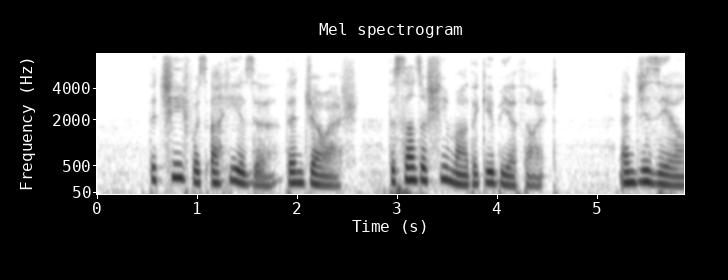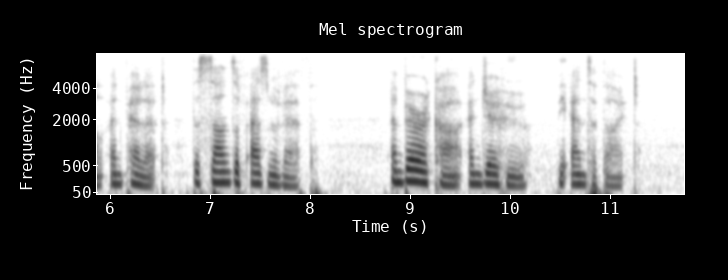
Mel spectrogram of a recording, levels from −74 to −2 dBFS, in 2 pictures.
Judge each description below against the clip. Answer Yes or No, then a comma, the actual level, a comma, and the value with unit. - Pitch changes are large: No, average, 4.0 semitones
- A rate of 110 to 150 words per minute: Yes, average, 140 wpm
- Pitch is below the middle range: No, medium, 175 Hz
